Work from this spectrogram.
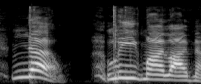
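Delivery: angry, fed-up, cross tone. A livestreamer, asked by a viewer to stop talking angry, answers talking angry. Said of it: "I am talking angry".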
